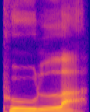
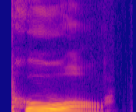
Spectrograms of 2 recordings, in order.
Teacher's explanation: It shouldn't have that uh release. It should be a deep rumble. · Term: dark L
